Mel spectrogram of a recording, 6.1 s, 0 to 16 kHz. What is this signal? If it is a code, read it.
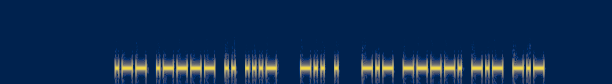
Morse code, heard as a keyed tone, about 34 wpm, 700 Hz. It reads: W1IV DE K9KK
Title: USA Callsign DE Callsign - 4 Characters - 35wpm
